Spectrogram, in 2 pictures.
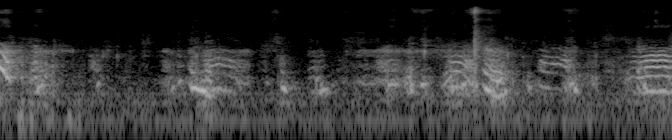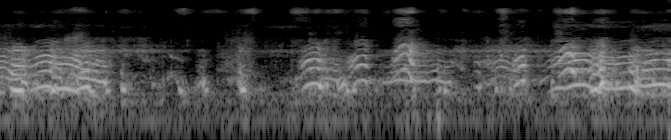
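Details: Four-day-old Labrador Retriever puppies pushing for teats, making scattered high whimpers and wavering squeals, some overlapping, interspersed with soft shuffling noises in a quiet indoor setting.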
